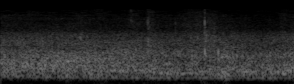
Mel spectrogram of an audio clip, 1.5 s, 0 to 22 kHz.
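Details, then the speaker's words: Worcester Greensource 6 kW air-to-air heat pump outdoor unit on heating, mic held close: soft, even airy fan hush with no hum, rattle or knock; very quiet, healthy normal running. "Very, very quiet. You'll be able to hear how quiet it is. I put the close to that. Very, very quiet indeed."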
